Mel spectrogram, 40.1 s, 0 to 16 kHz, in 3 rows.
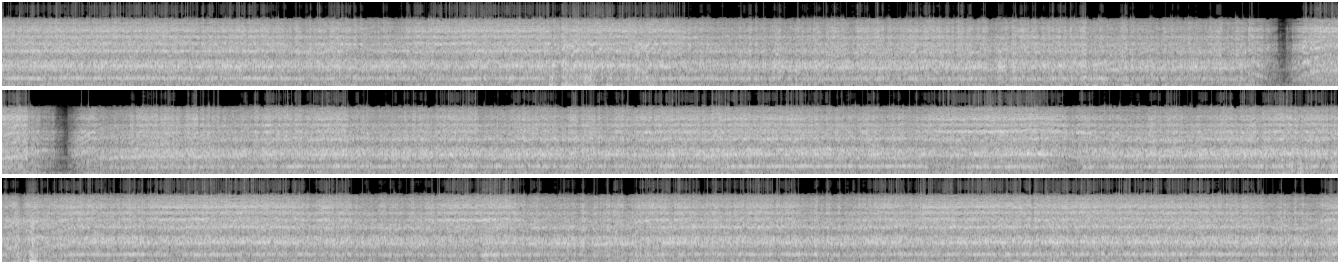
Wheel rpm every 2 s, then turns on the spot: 230, 230, 220, 220, 210, 200, 150, 140, 220, 220, 230, 230, 220, 210, 220, 220, 210, 230, 230, 230.
none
